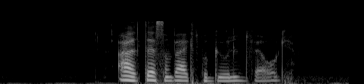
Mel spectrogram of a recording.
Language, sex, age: Swedish, female, 34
